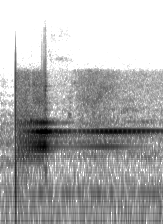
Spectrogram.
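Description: A click on the telephone line, then a steady high ringing tone that holds until the caller starts talking. It is typical of feedback from a caller's television left turned up near the phone.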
